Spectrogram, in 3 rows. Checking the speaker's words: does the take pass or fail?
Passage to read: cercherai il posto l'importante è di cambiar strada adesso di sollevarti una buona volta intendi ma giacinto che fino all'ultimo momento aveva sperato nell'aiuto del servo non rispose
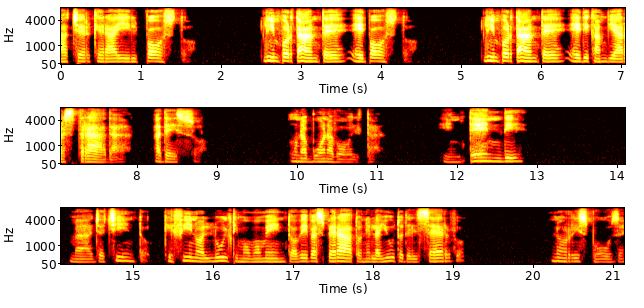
fail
